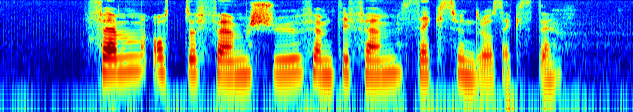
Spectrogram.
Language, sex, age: Norwegian, female, 22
